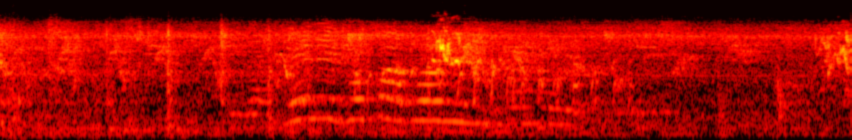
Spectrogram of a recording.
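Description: Budgerigar warbling chatter, soft rising and falling notes with a bright chirp midway, over a steady hiss and faint voices.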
